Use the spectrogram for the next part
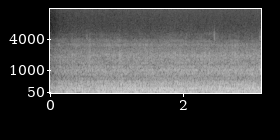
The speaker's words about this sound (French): Alors c'est un ferry qu'on entend, nous sommes au large de l'île de Porquerolles dans la Méditerranée et les bruits des bateaux font partie de ce qu'on appelle l'anthropophonie, hein, les sons générés par l'homme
